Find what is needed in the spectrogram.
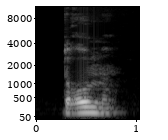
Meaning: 1. Drôme (a department of Auvergne-Rhône-Alpes, France) 2. Drôme (a left tributary of the Rhône in the departments of Drôme and Ardèche, in southeastern France)
- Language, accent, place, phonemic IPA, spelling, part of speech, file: French, France, Paris, /dʁom/, Drôme, proper noun, LL-Q150 (fra)-Drôme.wav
